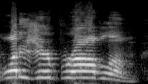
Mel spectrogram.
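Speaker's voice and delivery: high, loud indignant shout; imitated high-pitched outburst; mock outraged retort. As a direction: yell it like an offended movie character. Acts angry retort from film.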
